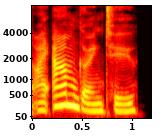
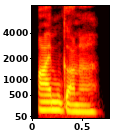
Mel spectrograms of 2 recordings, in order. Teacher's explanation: Instead of saying I am going to, we say I'm gonna. The G sound is softened and sometimes even dropped, making it sound much faster. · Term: Elision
